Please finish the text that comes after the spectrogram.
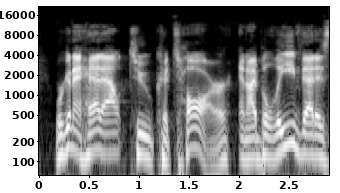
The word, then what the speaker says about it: Qatar: gonna head out to Qatar and I believe that is the official pronunciation that fox has decided on Buck I mean uh for the Arabic speakers out there it's cutter but but we're Americans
